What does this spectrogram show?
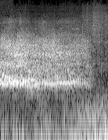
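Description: A loud, sustained tire skid screeches steadily for about two seconds, a tight high-pitched squeal over a rough rumble, as an electric Mach E car of the NYPD fleet brakes hard, with no voices.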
